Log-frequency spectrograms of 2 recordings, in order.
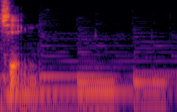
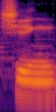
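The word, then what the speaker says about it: Qing: is in fact pronounced ching The Q but hang on I actually want to confirm that so it's Ching but not Shing that CH sound isn't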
